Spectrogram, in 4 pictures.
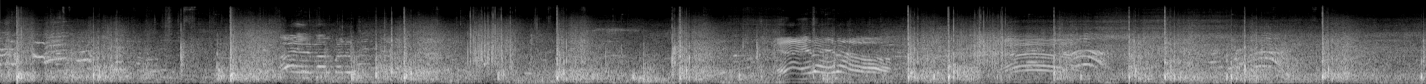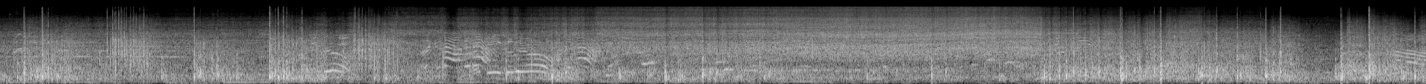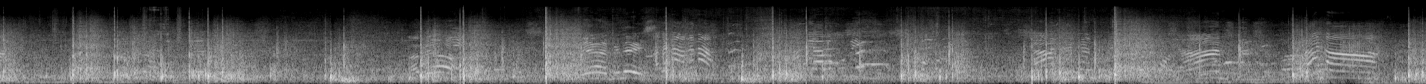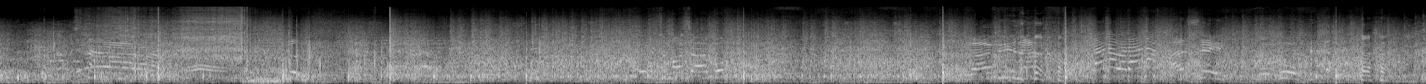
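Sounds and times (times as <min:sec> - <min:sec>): firecracker pops and cracks: 0:00.0 - 0:57.0
fountain fireworks hissing: 0:00.0 - 0:57.0.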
